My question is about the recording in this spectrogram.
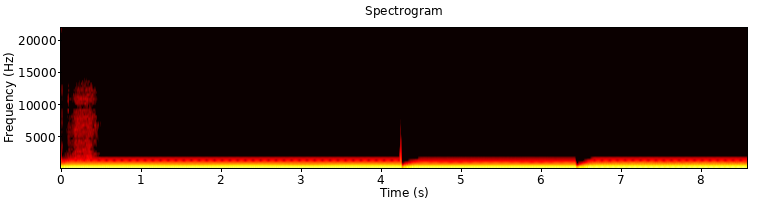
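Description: A simple sine-wave synth made in Serum plays a slow, mellow chord progression: long held chords that slide briefly in pitch into each new chord through portamento, with the chords changing about four seconds in and again a couple of seconds later.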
